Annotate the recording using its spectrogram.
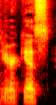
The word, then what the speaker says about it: Yerkes: Am I saying that right? – Yes, Charles Yerkes.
